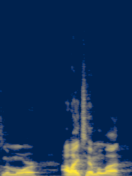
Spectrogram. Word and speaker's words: Namor: um the antagonist also Namor and the movie is pronounced in the more I liked him a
